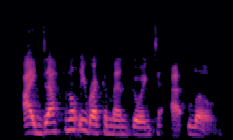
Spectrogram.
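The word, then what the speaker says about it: Athlone: definitely recommend going to atlone okay it's spelled like athlon and it is um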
